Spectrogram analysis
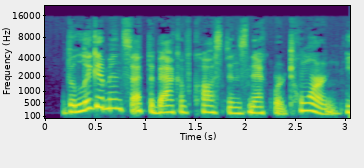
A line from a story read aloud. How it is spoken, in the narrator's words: he said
